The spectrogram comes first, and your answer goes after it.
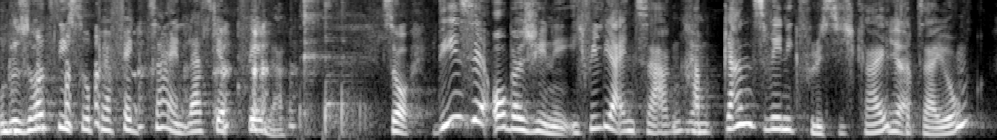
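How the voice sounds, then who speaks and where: A fairly high female voice at a moderate pace, with very wide pitch swings and noticeable background noise. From Israel, Tel Aviv. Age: 60s. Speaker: chef and restaurateur. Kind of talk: casual chat while cooking.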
